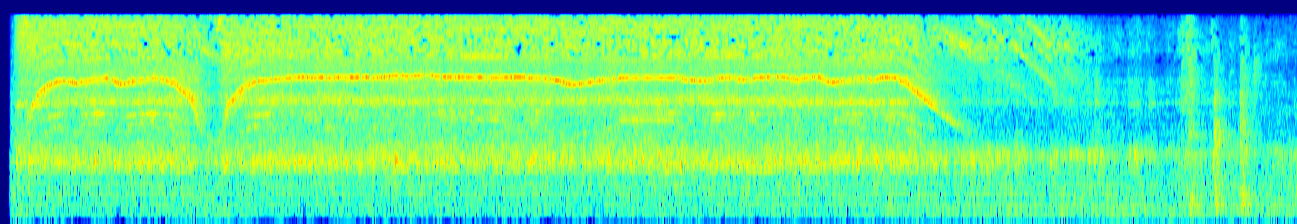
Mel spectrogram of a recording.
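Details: Dentist's drill: high-pitched whine that spins up, briefly dips, holds a steady shrill tone, then winds down.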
